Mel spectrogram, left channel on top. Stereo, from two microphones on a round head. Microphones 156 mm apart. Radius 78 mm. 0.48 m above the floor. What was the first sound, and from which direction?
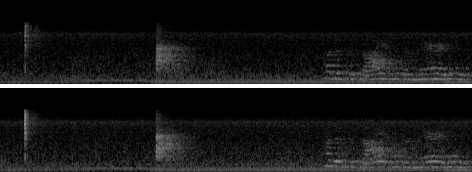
A splash, 70° right (ahead or behind).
